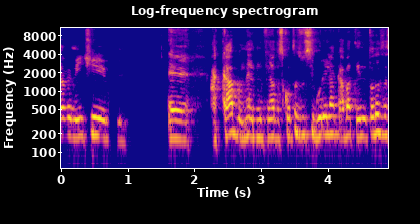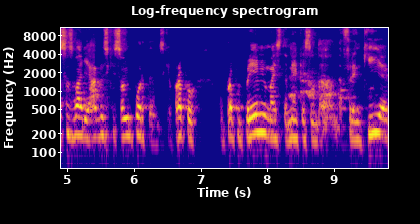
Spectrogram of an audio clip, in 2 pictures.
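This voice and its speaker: A man hosts a webinar, reading out audience questions and summing up. His voice is high but mellow and dark in tone, and he rambles with repeated words. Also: rough recording. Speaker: webinar host. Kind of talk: moderating a webinar.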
